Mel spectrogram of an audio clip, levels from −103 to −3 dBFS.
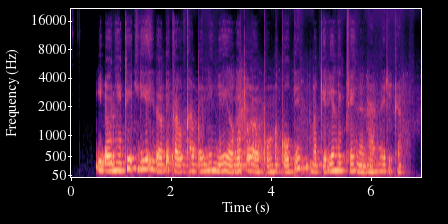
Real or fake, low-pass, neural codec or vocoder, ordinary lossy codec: fake; none; codec, 44.1 kHz, 1.7 kbps, Pupu-Codec; none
